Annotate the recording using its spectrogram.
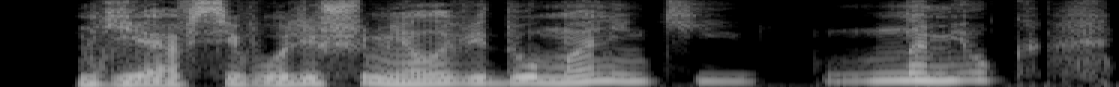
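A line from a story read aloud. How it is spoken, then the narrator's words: Uncertain. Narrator (Russian): неуверенно продолжала она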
